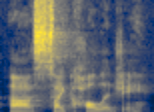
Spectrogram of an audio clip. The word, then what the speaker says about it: psychology: Where they came into English with this odd spelling, PS, that actually isn't pronounced at all, psychology, psalms, we treat it as if it's just an S.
